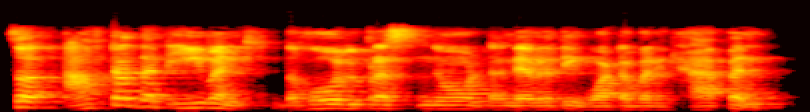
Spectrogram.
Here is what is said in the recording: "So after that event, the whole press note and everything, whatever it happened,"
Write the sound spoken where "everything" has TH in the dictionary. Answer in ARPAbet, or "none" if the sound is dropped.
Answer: T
